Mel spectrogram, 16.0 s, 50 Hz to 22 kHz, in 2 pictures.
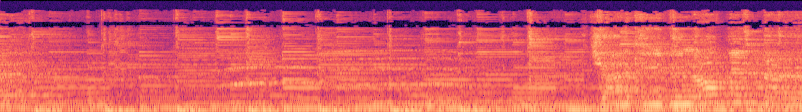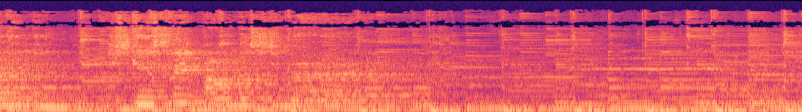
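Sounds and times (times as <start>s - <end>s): man singing: 0.0s - 4.8s, 5.6s - 13.0s
acoustic guitar: 0.0s - 16.0s.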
